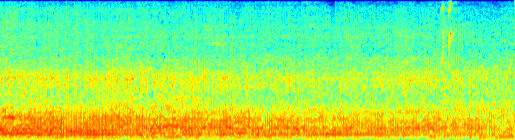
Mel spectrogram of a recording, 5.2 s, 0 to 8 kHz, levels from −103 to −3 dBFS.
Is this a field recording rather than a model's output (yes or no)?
no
